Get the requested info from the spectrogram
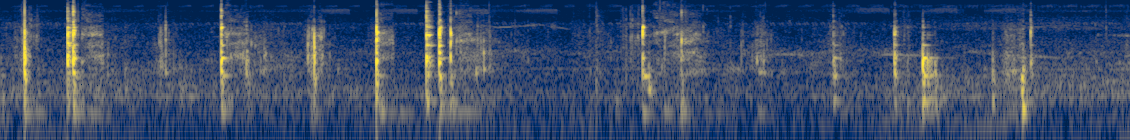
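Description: A fork clinking and scraping against a bowl as food is stirred and picked up: a dozen or so sharp, irregularly spaced clicks.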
